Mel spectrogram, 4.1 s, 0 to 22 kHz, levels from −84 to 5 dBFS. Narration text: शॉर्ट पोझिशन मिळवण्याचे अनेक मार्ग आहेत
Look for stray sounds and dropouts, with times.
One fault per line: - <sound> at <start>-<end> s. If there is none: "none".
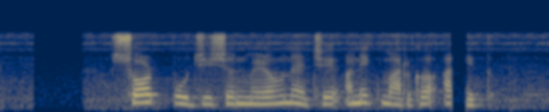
- dropout at 3.4-3.5 s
